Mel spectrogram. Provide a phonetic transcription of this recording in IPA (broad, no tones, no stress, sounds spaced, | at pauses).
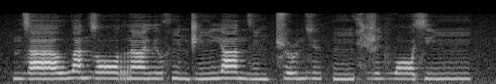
n z aː w a n z ɔː r ã lʲ o x ĩ n d͡ʒ ĩ j aː n z ĩ ɡ t͡ɕ o ɭ n z y p ĩː x ʐ i v ɔː sʲ j ĩː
